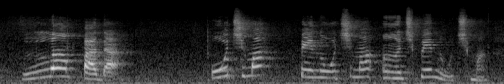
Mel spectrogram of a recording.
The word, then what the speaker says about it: lâmpada: Lâmpada. Lâmpada. Olha como o lã é falado com mais força. Lâmpada.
